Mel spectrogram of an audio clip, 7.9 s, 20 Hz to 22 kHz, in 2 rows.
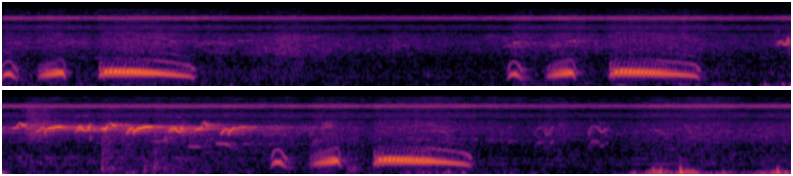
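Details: Crisp, sharp cooing of a spotted dove in Kuk 1 style. Three phrases, each two quick hooked notes then a drawn-out descending coo, about every 2.7 seconds. Small birds twitter briefly in the middle, with a low thump near the end.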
